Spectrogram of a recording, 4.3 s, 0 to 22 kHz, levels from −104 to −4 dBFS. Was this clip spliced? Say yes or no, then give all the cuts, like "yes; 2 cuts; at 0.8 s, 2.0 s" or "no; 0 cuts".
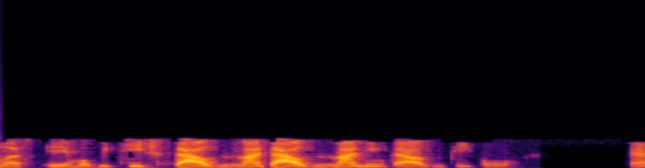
yes; 2 cuts; at 1.7 s, 3.0 s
